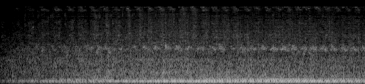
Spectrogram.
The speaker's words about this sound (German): Im Hintergrund fährt ein Schützenpanzer vom Typ Marder vorbei.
